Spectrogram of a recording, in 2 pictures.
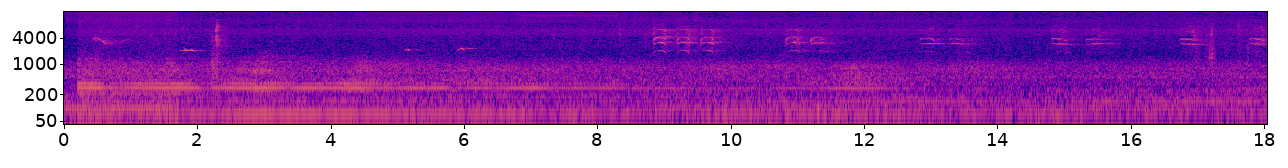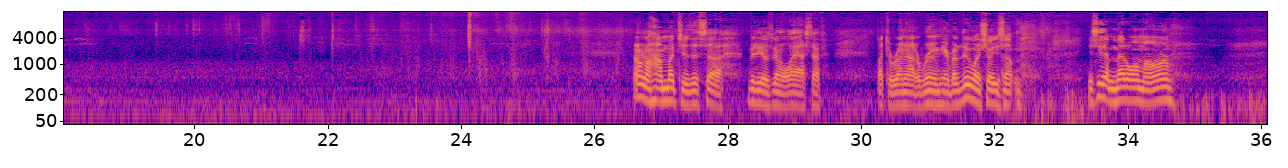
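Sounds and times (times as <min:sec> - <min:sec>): low steady hum: 0:00.0 - 0:36.0
bird chirping: 0:00.2 - 0:02.4, 0:05.0 - 0:07.4, 0:08.8 - 0:10.0, 0:10.7 - 0:11.7, 0:12.8 - 0:13.8, 0:14.8 - 0:15.8, 0:16.7 - 0:18.6.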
